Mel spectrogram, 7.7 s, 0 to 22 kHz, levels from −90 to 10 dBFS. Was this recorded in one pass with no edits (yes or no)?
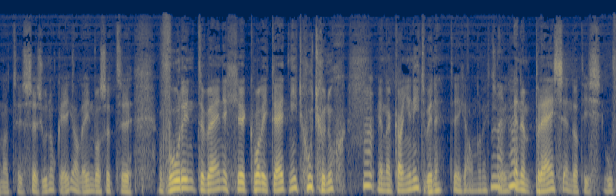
no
